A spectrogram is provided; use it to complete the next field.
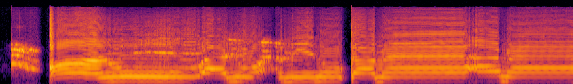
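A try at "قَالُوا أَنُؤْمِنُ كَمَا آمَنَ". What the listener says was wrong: A-nya panjang, A-nya. Ada alif di sana. Kama panjang maknya.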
